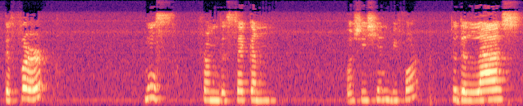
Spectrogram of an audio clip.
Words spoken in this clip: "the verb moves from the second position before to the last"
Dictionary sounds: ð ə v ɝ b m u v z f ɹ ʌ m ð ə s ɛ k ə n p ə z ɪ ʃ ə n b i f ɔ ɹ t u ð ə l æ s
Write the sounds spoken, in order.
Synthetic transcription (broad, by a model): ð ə f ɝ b m u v f ɹ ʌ m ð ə s ɛ k ə n p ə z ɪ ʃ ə n b i f ɔ ɹ t u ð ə l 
